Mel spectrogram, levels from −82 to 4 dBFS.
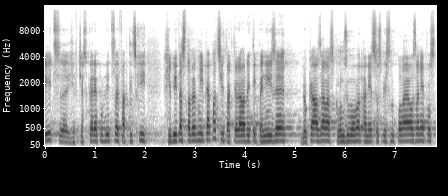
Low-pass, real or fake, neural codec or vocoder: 14.4 kHz; fake; codec, 44.1 kHz, 2.6 kbps, SNAC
